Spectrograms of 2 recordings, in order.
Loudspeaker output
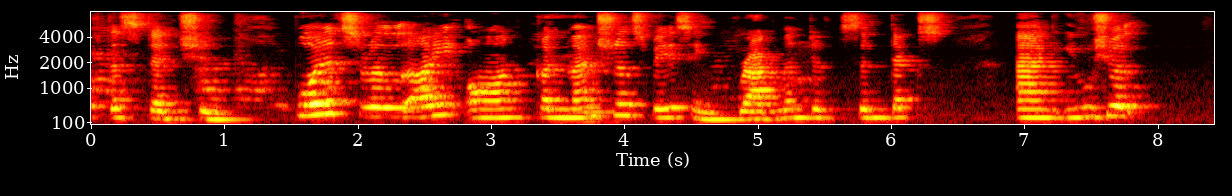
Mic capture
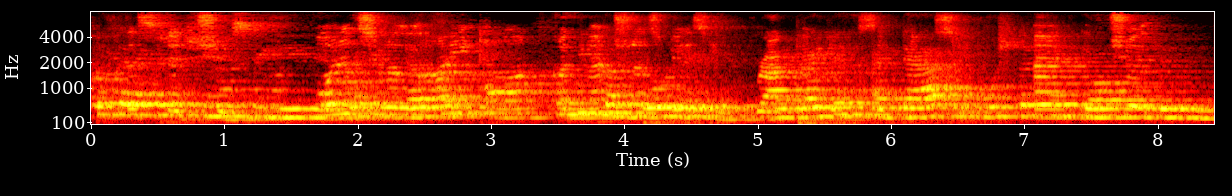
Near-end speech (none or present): present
